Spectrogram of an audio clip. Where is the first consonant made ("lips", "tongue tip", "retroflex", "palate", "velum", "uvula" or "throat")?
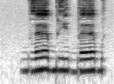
lips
